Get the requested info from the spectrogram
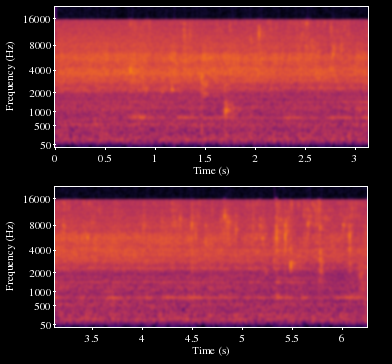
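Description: Soy sauce just poured into hot shallot-and-garlic oil in a pan over low heat, sizzling faintly and steadily.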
